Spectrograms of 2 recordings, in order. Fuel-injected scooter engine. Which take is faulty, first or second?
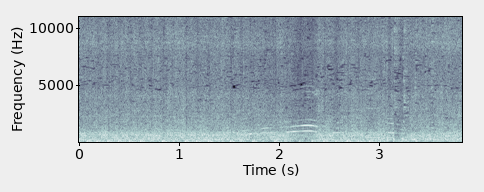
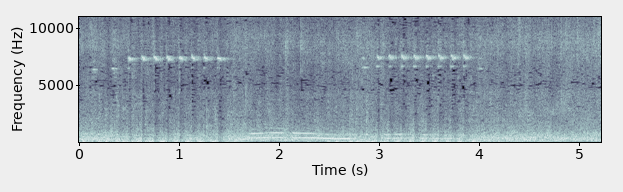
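second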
